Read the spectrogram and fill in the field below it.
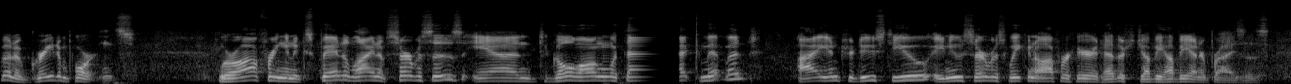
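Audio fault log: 6.03–6.12 s, short stall from a late packet: the sound hangs for about 66 ms, a held sustain with a faint buzzy edge where fresh audio should have continued. The packet due at this point had not arrived, so the jitter buffer ran dry and the receiver stretched the last stretch of sound until it came in. Playback then resumes from exactly where it paused, so nothing is lost, but the whole stream now sits about 66 ms later.
6.32–6.81 s, call audio freeze: the sound locks into a lingering continuation that decays as a fading buzz and then drops to silence for about 110 ms, adding a gap of about 471 ms in total. The likely cause is packets held up in transit, emptying the jitter buffer while the receiver padded the wait with concealment. When they arrive, the audio picks up from the point where it stopped, so nothing is missing, and the delay grows by about 471 ms.
12.69–12.81 s, jitter buffer speed-up: this short stretch plays at about 144% speed with the pitch unchanged, giving a hurried feel just before the end. 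The buffer was holding more audio than its target, so the receiver trimmed it by cutting out tiny pitch-period-sized slices in quick succession. About 50 ms is removed, bringing the delay back down at the cost of a brief rushed moment.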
